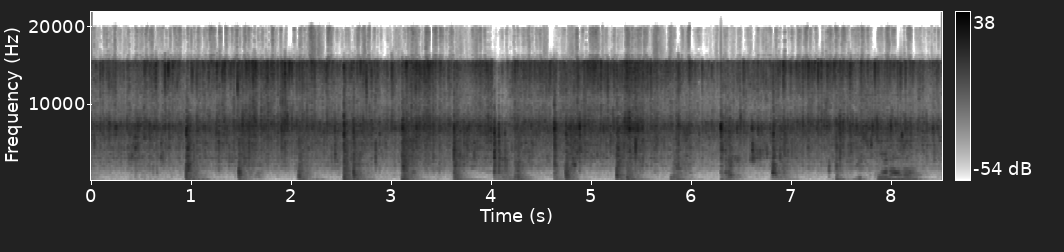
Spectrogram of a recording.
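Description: Bitter gourd and meat fry in a wok over low heat, giving a steady loud sizzle broken by repeated sharp scraping stirs about once a second, with a brief voice near the end.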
